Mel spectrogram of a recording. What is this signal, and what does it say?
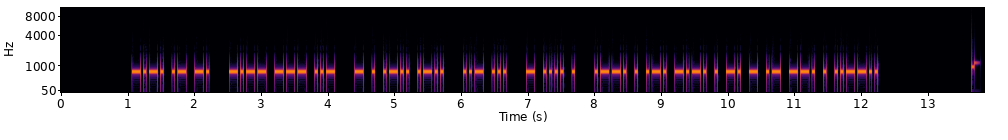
Morse code, heard as a keyed tone, about 28 wpm, 700 Hz. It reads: CAN YOU TELL US THE PERCENTAGE?
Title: Sentences from Top 1300 Words 28wpm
